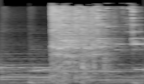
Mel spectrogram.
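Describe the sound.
Glass shattering as a video game effect bursts in suddenly after a quiet tonal lead-in: a bright, loud crash that keeps crackling and glittering to the end.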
